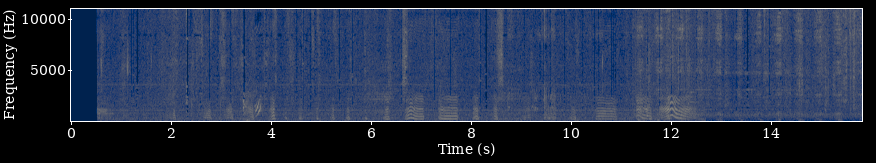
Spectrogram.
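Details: Caucasian Ovcharka puppies, somewhere between birth and seven weeks old, give high, thin whines that rise and fall in scattered bursts, clustered around four, seven and twelve seconds, over a low background murmur.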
